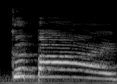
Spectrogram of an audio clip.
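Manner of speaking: high called-out goodbye. A narrator's reading. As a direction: call it out as kids rush off. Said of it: "the students called out".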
